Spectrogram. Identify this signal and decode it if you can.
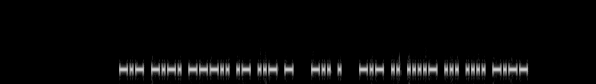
Morse code, heard as a keyed tone, about 41 wpm, 700 Hz. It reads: KC8AUT DE KI4SHY
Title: USA Callsign DE Callsign - 6 Characters - 45wpm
